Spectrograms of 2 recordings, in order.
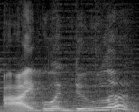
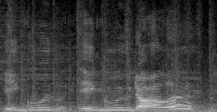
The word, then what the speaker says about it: Iguodala: How do you say, is it Iguodula? There's no way. There's no way it's not Iguodala.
